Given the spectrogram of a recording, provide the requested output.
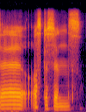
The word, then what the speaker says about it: Östersunds: Danny, I want you to pronounce this Europa League team for me, since you are so good at pronunciation. Yeah, no problem. It's Östersunds, FK.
